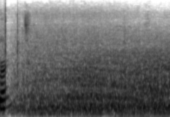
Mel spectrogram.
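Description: Steady rush of road traffic going by.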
